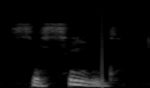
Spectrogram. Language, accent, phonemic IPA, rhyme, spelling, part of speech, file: English, Southern England, /sɪˈsiːd/, -iːd, secede, verb, LL-Q1860 (eng)-secede.wav
- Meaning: To split from or to withdraw from membership of a political union, an alliance or an organisation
